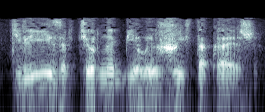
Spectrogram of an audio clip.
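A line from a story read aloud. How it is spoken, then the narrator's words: Mutter. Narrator (Russian): пробормотал Бандура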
